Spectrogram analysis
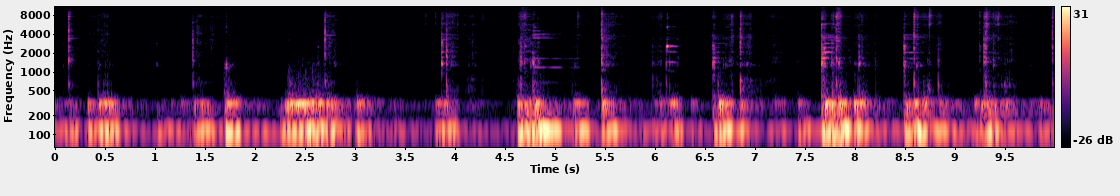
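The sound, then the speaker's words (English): Chow mein noodles and nuts are stirred in a metal pot to coat them with poured-over melted chocolate, with repeated scraping and clinking strokes, bursts of rattling over a steady low hum, in an irregular rhythm with no talking. “Yeah, your chow mein noodles all over that, and you can stir it.”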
